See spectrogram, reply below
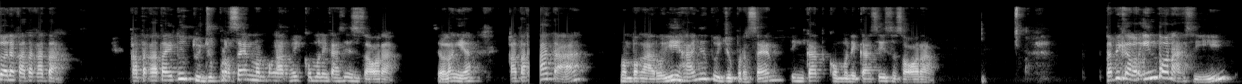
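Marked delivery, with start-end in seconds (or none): none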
